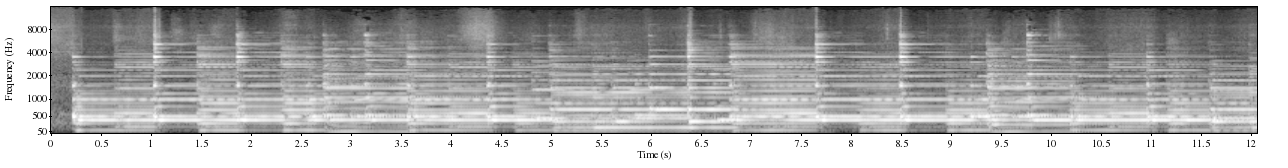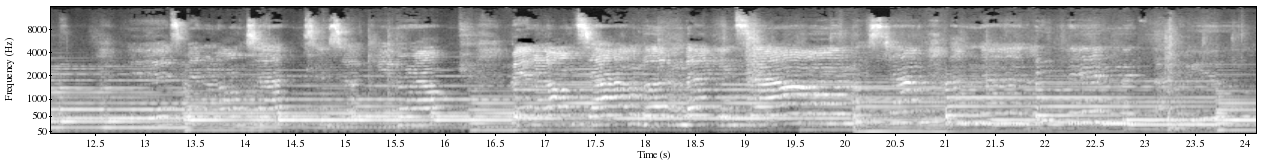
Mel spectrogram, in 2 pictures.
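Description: Roland digital piano played live: a slow, sustained chordal accompaniment with low bass notes, the chords changing every second or two.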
